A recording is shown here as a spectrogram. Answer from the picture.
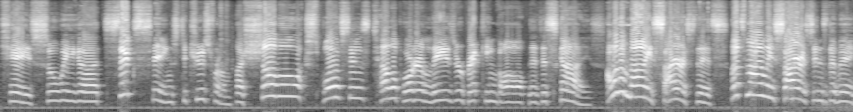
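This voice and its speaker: Pitched high, this put-on character voice moves at a moderate pace with hardly any pauses. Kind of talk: lets-play commentary. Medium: virtual streamer. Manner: excited, chatty, casual.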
